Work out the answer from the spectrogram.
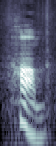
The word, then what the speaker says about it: hum: It is not exactly hum the way that it is pronounced in Hindi, it is hum.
